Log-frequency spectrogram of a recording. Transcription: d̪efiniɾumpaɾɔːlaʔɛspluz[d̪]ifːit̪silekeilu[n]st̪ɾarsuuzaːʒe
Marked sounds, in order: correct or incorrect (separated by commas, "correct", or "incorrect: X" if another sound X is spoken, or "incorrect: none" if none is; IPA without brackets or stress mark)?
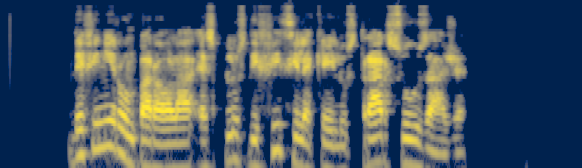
correct, incorrect: none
